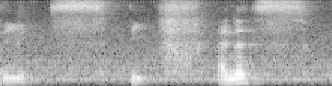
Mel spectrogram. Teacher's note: the unvoiced single consonants represents a friction sound that sounds like hot water, steaming water released from the tea kettle upon boiling.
